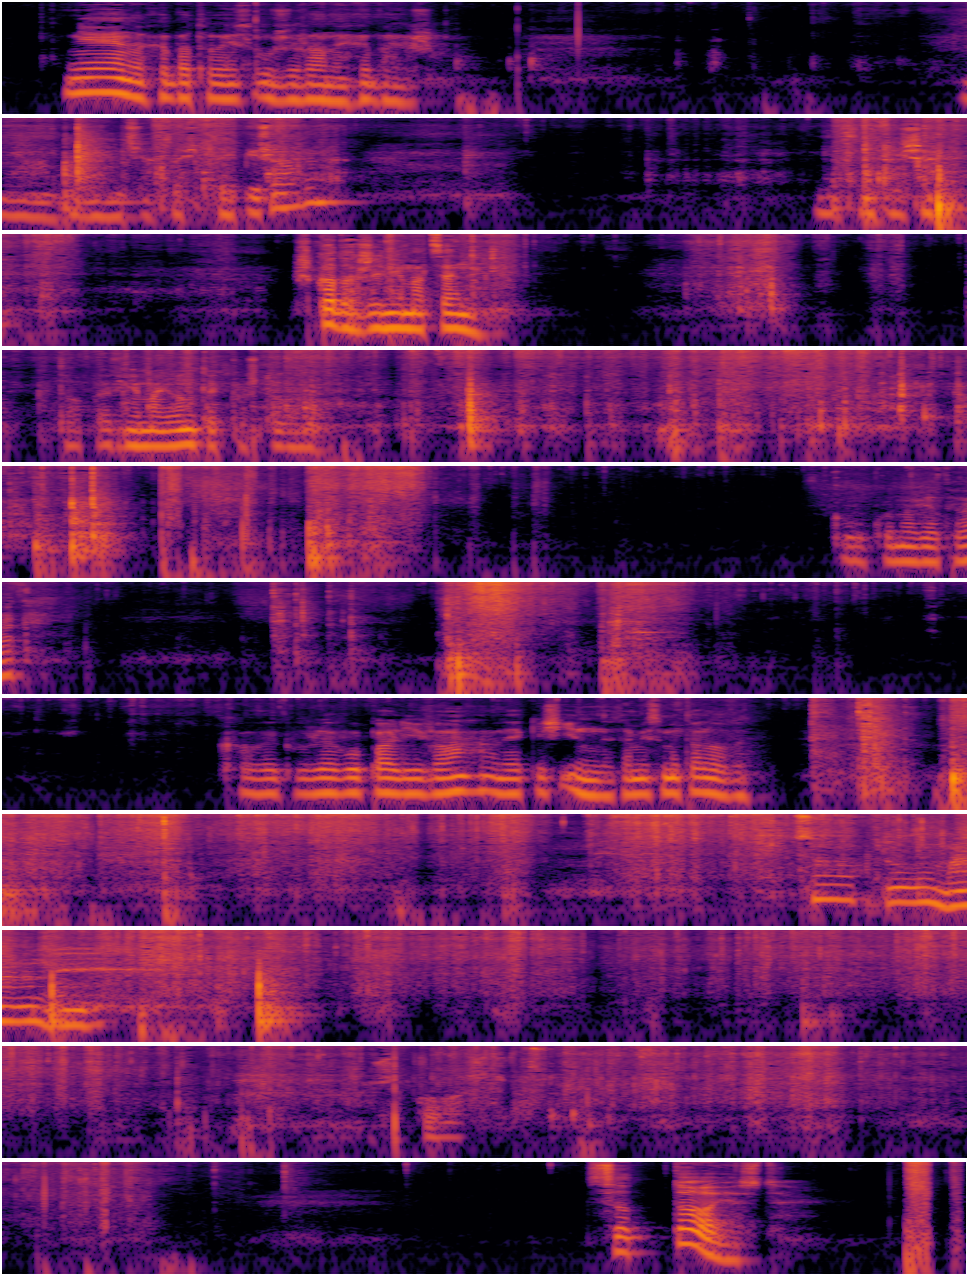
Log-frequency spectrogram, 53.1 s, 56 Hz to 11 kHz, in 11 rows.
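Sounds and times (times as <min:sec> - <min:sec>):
paper and plastic bags crinkling: 0:05.0 - 0:06.6, 0:08.1 - 0:22.2, 0:26.3 - 0:28.5, 0:33.0 - 0:49.4
plastic bag crinkling: 0:33.7 - 0:49.4.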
